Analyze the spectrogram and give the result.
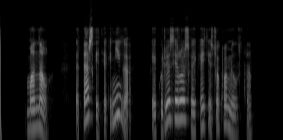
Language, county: Lithuanian, Marijampolė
